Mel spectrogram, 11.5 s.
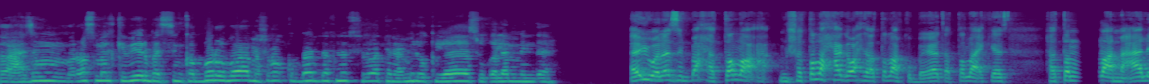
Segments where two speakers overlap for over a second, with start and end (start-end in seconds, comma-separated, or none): none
